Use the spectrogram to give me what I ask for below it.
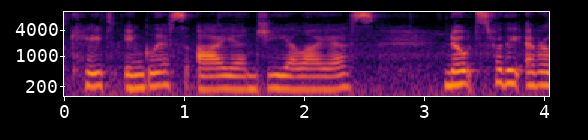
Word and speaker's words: Inglis: is by say her name correctly it's kate inglis i-n-g-l-i-s notes for the ever lost a field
